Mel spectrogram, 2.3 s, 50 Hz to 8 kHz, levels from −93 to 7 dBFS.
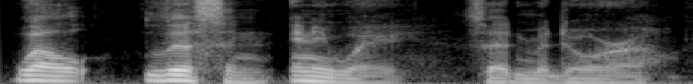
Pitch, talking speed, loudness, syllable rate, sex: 105 Hz, 130 wpm, -20 LUFS, 5.1 syllables/s, male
